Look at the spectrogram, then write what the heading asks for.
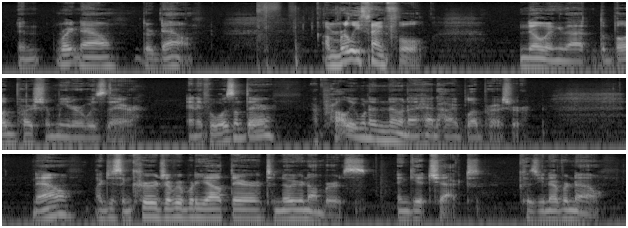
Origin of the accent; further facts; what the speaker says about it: Lancaster, Pennsylvania, United States; I was born and raised in Lancaster, Pennsylvania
